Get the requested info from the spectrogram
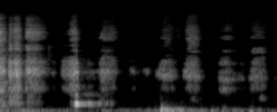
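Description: A man laughs briefly about a second in, then takes a run of short, ragged, breathy gasps, with a dull low rumble under them about halfway through.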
